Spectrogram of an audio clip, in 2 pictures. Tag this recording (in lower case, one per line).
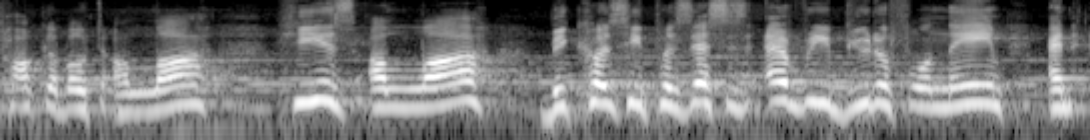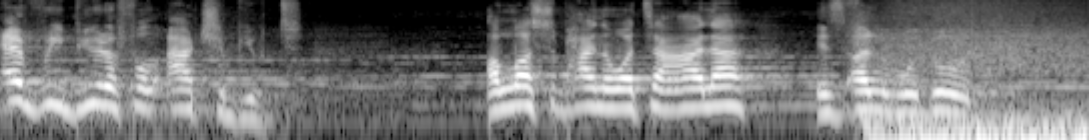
speech
music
